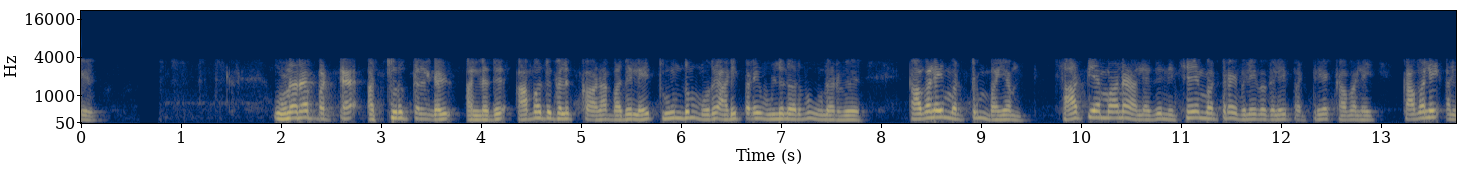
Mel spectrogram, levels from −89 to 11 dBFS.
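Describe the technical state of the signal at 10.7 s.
At 10.7 s the speech carries AMR narrowband mobile codec damage throughout, buzzy and synthetic, fitting the lowest bitrate mode. A spectrogram shows everything cut flat above 3.7 kHz.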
